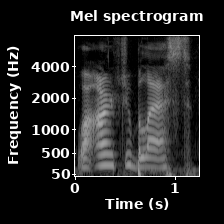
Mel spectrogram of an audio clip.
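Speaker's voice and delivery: normal talking voice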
